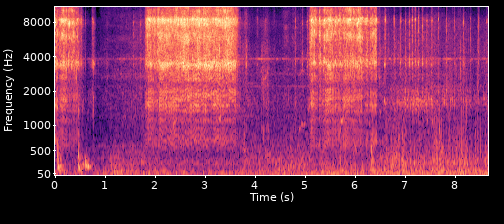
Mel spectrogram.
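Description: Twin Yamaha outboard engines running with a steady low rumble while a Shimano Tiagra lever-drag reel whirs in three bursts of one to two seconds as a tuna is fought on the rod.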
